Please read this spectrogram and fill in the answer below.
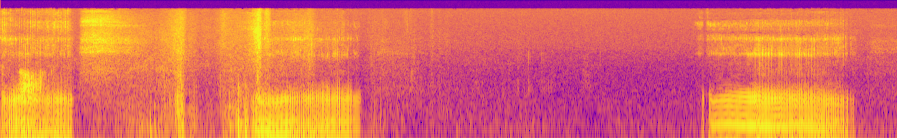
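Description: Loud, rattling snores in long drawn-out breaths from a flat-faced dog, with pauses between breaths.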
